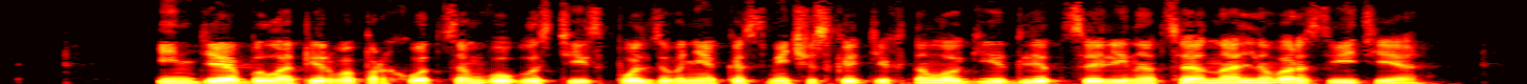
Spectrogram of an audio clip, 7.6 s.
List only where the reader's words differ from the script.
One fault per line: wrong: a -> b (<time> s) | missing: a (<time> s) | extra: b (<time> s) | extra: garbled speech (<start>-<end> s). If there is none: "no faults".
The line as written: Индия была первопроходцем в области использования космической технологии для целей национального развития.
no faults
